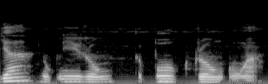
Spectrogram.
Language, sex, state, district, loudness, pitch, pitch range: Garo, male, Meghalaya, South Garo Hills, -17 LUFS, 130 Hz, 120-145 Hz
